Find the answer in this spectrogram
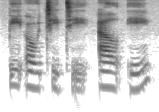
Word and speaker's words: bottle: It's almost as if the spelling should be EL. It sounds like EL. So for example, in a word like bottle, B-O-T-T-L-E, you can imagine this pronunciation is like this, B-O-T-T-E-L, bottle.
